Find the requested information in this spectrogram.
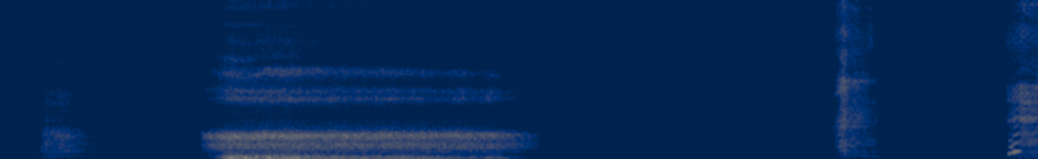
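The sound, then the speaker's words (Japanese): Someone blows gently into an ear. Soft, breathy airy puffs come close up: one long, sustained blow lasting about two seconds, plus a few brief puffs around it, with silence in between. “もちろん、お耳ふうふうもね。”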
